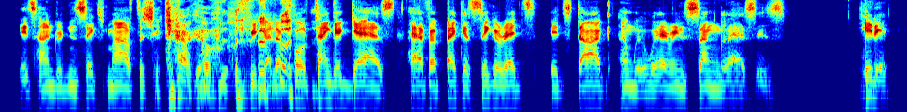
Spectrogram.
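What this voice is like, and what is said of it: Put-on Chicago accent. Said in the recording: “what the accent was ... That was my Chicago ... Something more New York?”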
